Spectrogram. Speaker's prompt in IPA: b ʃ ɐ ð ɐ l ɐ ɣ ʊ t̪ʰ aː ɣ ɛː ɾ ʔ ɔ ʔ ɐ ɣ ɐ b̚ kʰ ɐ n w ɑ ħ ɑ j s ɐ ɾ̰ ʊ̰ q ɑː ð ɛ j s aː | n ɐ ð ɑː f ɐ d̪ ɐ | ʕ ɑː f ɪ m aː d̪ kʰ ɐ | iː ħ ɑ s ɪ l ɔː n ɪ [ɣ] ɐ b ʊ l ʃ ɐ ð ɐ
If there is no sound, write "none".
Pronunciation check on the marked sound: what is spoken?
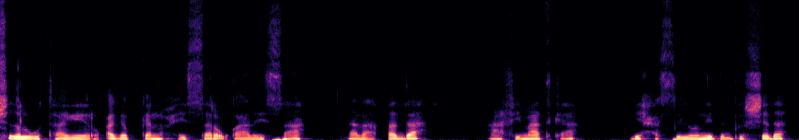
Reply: ð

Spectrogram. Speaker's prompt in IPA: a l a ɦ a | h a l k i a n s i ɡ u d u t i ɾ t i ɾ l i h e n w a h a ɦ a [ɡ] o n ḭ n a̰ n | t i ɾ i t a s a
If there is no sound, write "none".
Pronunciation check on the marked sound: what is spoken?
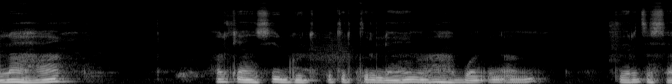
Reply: b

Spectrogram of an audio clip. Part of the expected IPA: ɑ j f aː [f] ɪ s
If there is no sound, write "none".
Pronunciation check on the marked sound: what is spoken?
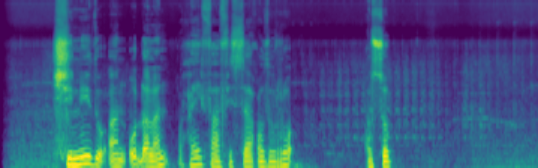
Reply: f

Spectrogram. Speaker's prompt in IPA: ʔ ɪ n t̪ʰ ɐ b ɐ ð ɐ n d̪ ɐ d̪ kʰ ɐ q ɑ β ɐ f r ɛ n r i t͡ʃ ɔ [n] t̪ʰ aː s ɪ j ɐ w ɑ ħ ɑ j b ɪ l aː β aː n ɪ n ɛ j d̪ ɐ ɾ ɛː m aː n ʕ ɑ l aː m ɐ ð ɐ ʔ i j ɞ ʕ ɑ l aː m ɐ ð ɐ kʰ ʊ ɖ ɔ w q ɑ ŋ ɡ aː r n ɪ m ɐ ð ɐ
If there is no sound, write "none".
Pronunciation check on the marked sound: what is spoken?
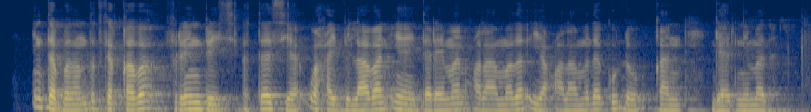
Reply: none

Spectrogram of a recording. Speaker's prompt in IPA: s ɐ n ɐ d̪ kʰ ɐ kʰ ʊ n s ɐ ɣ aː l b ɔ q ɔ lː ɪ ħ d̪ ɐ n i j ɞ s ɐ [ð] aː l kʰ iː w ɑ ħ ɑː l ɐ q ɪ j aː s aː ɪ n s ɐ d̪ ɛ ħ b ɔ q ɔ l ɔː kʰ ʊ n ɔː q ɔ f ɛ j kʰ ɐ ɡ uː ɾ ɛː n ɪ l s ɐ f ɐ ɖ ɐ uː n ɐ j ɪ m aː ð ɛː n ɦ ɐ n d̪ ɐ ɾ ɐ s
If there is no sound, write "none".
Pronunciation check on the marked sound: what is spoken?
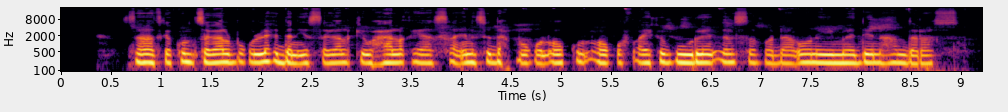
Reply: ɣ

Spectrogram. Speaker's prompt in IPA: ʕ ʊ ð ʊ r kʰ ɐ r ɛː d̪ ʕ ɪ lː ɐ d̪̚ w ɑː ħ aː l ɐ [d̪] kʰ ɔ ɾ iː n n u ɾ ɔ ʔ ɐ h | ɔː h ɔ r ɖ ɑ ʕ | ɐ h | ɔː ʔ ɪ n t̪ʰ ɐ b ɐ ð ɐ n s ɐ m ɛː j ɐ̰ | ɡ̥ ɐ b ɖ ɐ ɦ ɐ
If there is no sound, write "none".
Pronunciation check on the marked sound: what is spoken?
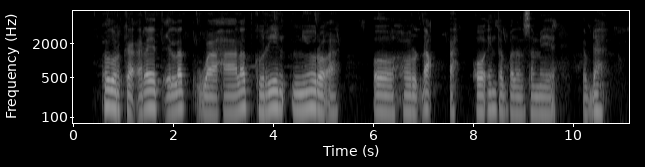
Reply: d̪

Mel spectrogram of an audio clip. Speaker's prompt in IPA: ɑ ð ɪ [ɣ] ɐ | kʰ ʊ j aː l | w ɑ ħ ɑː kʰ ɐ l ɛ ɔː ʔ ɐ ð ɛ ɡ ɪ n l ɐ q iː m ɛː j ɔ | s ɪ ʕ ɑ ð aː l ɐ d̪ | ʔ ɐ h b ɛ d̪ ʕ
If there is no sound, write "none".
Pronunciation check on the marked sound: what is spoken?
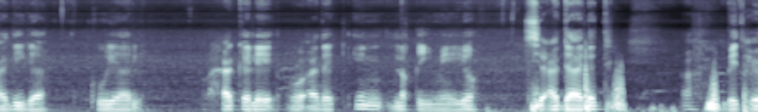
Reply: ɣ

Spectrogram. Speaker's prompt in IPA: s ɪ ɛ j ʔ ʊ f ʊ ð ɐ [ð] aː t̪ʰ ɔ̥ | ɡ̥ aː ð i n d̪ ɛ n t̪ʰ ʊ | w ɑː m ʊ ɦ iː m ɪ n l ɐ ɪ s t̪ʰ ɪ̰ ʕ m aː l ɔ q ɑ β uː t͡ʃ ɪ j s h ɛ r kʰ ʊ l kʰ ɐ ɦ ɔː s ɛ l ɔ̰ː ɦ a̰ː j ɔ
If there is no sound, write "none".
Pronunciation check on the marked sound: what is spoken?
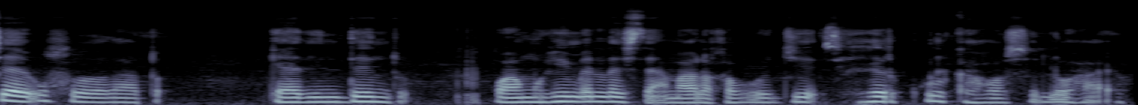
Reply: ð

